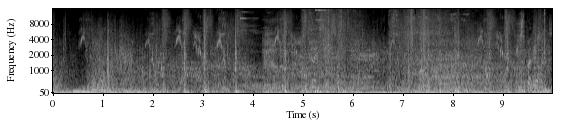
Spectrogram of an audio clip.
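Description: Blasting-spell explosions from combat in Hogwarts Legacy, with repeated deep booms and crackling bursts through the whole stretch, while a voice calls out spell names over the fighting.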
